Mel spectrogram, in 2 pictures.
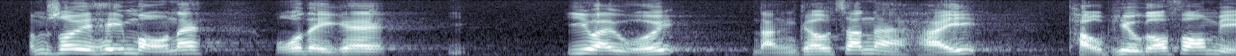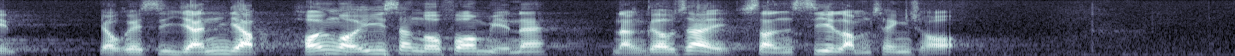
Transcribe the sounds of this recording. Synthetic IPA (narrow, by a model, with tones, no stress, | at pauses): kɐ˨˥ms̬ɔː˨˥jiː˧ɦe˥jmɔː˨ŋnɛː˥ŋɔː˨˧t̪e˨jkɛː˧ | jiː˥wɐ˨˧jwuː˨˥jnɐ˨˩ŋkɐ˧wt͡sɐ˥nhɐ˨jɦɐ˨˥j | t̪ʰɐ˨˩wpʰiː˧wkɔː˨˥fɔː˥ŋmiː˨n | jɐ˨˩wkʰe˨˩siː˨jɐ˨˧njɐ˨p̚hɔː˨˥jŋɔː˨˧jiː˥sɐ˥ŋkɔː˨˥fɔː˥ŋmiː˨nlɛː˥ | nɐ˨˩ŋkɐ˧wt͡sɐ˥nhɐ˨jsɐ˧nsiː˥lɐ˨˧˥mt͡sʰɪ˥ŋt͡sʰɔ̰ː˨˥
